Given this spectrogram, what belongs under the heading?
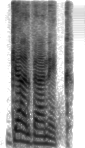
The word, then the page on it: galvanic: Indian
